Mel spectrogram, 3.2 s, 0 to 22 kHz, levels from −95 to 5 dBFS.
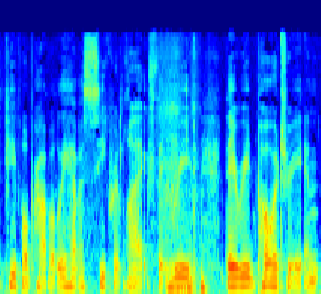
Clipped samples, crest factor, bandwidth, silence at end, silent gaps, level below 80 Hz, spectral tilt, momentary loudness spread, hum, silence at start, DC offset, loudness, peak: under 0.1%; 18 dB; 13.5 kHz; 0.05 s; none; -46 dBFS; -7 dB/octave; 10 LU; none; 0.05 s; under 0.1%; -23 LUFS; -4 dBFS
